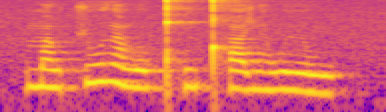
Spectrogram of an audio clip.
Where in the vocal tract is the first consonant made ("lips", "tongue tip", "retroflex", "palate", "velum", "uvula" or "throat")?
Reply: lips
